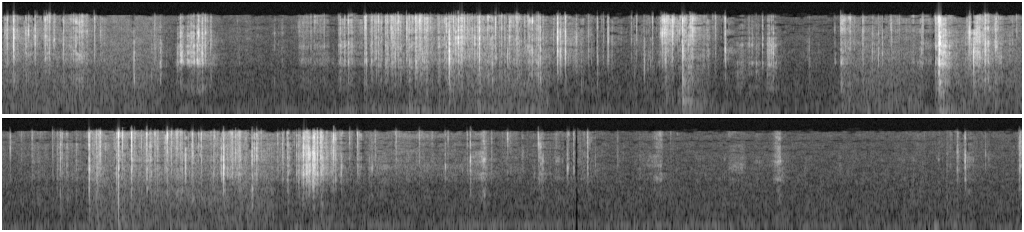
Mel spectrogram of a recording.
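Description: A metal utility knife blade peels and scrapes the pink glitter coating off a solid oval bar of soap with a white core, held in the hand, in strips, and the shavings fall onto the table. Bursts of dry, bright scraping and crisp shaving come with short pauses between strokes. The sound has almost no low end and grows quieter toward the end.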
